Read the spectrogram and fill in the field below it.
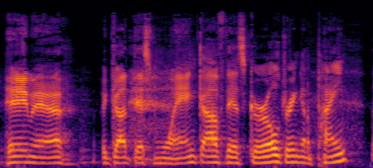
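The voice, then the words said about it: Put-on American accent. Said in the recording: “How much can you not say wank in an American accent?”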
